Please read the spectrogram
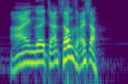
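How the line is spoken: Harsh shout. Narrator (Vietnamese): Đầu lâu bảo chủ quát

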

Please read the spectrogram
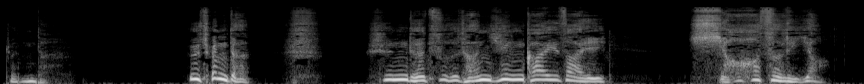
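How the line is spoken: Trembling voice. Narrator (Chinese): 公子金半花的面色又变了，他颤声说

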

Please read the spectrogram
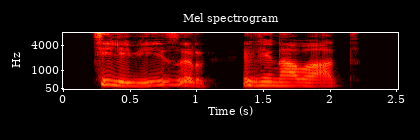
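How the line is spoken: Mocking question. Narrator (Russian): насмешливо спросил инженер

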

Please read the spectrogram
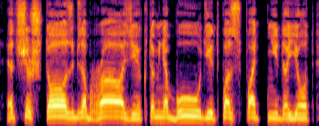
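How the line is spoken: Angry grumbling. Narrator (Russian): сердито заворчал еж

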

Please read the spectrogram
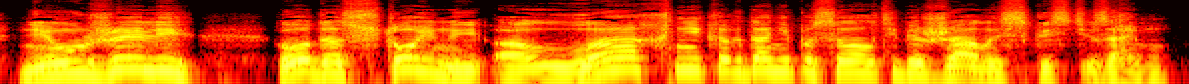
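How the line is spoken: Exclaimed, unable to hold back. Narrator (Russian): не выдержав, он воскликнул

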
